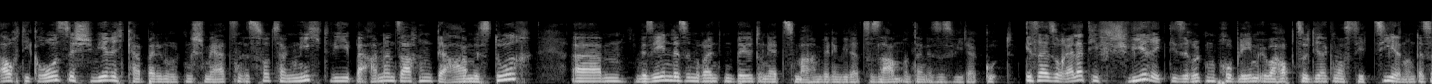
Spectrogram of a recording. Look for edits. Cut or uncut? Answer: uncut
